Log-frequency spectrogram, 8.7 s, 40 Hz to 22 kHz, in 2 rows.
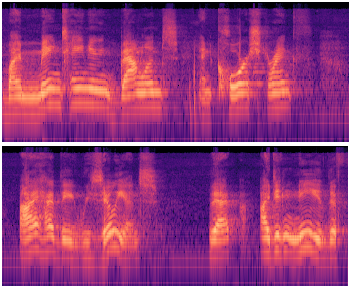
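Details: Adult man giving a TEDx talk after a 2017 embolic stroke due to atrial fibrillation, at an earlier recovery stage. He later says he was still speaking poorly then. Recovering post-stroke aphasia.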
